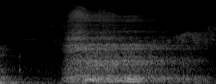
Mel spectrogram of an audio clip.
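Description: One long, deep breath, soft and airy, swells in after a quiet start and then slowly tapers during a calming exercise while leaning against an old tree.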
